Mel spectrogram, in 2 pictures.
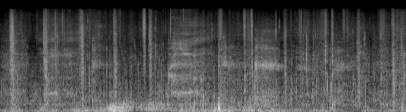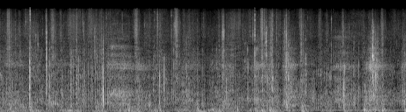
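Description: Footsteps of hikers climbing a steep slope of grass and patchy snow: boots scuffing and crunching in an uneven rhythm, with trekking poles striking the ground.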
